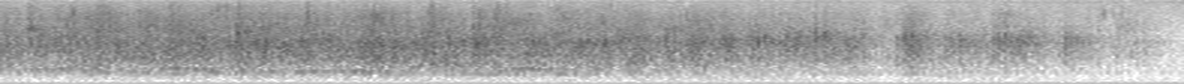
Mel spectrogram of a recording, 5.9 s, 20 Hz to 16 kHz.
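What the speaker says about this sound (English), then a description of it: "let us give a big hand applause to 4th-year cadets of the Police Academy." Steady audience applause for fourth-year police academy cadets at a bilingual school seminar, a dense, even wash of clapping that runs unbroken and fairly distant throughout.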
